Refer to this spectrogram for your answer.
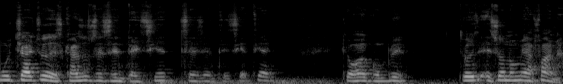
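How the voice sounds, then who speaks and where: Fairly quick and fairly even in intonation, a man speaks with a high pitch. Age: 60s. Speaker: prophecy preacher. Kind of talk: religious teaching monologue.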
